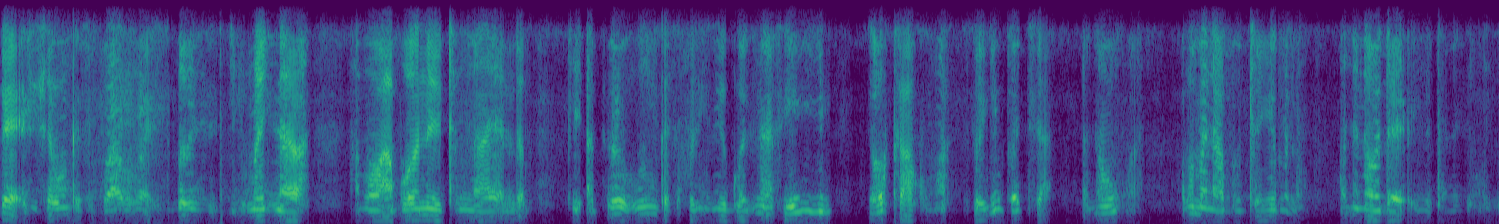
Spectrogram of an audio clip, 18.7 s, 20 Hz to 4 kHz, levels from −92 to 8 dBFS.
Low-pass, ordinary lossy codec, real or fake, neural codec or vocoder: 3.6 kHz; Opus, 16 kbps; fake; codec, 44.1 kHz, 3.4 kbps, Pupu-Codec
